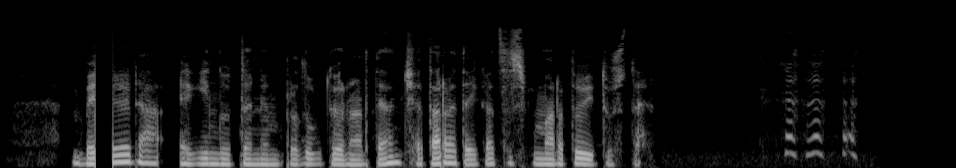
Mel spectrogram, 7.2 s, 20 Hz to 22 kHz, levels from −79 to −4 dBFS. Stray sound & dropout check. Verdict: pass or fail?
fail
